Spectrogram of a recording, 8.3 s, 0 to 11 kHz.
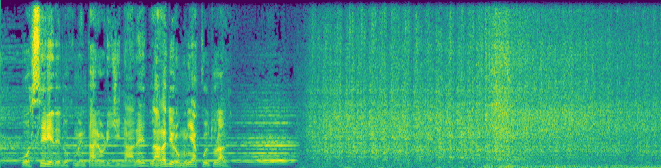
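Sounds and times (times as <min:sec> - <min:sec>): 
speech: 0:00.3 - 0:03.0
classic four-cylinder car engine starting and idling: 0:03.7 - 0:08.2.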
